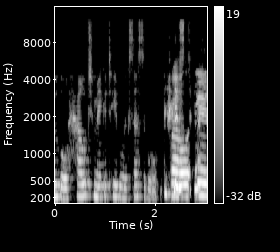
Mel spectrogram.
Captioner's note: laughs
